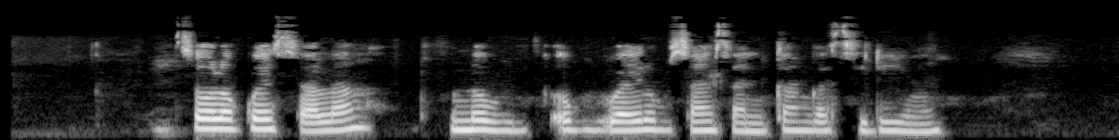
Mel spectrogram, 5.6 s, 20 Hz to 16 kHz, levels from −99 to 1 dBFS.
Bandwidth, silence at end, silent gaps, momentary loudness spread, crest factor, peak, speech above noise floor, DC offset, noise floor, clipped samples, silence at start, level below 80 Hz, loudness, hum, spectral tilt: 9.4 kHz; 0.9 s; none; 10 LU; 18 dB; 0 dBFS; 45 dB; under 0.1%; -61 dBFS; under 0.1%; 0.8 s; -64 dBFS; -16 LUFS; none; -5 dB/octave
